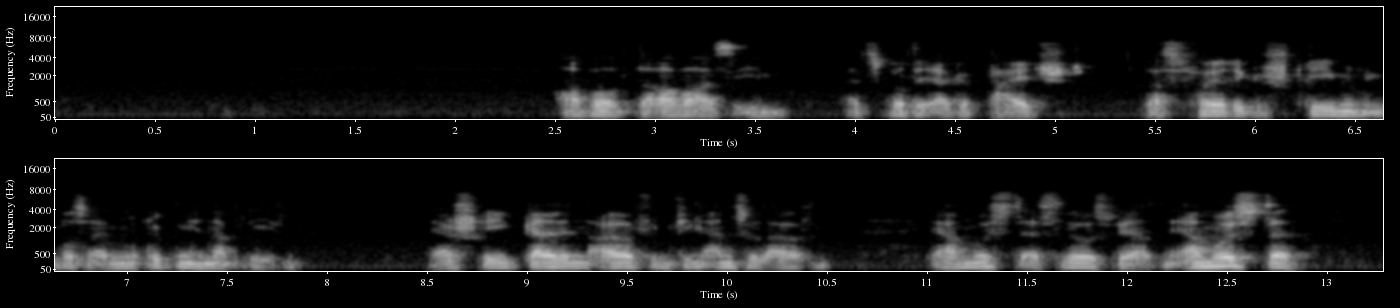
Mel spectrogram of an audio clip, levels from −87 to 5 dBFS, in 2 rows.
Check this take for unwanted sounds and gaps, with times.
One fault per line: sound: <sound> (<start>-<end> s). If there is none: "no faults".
no faults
